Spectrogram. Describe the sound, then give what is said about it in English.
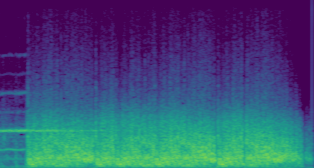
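Gunfire from a pistol fanned during a western shootout: a sudden, loud burst of shots that merges into a dense, continuous blast lasting about three seconds before cutting off. “Suddenly, Ramon and the others go to shoot. The stranger fans his pistol.”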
